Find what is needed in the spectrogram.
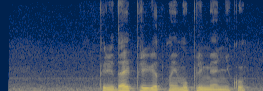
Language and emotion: Russian, neutral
